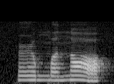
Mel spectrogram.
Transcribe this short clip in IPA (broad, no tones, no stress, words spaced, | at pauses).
ʕuŋ͡mʌ nɒ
